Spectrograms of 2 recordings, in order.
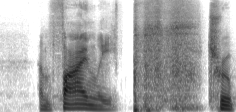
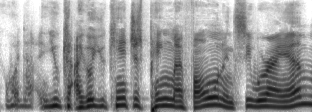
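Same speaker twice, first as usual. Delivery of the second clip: exasperated, pitched up high; high, exasperated rant; 8 semitones higher than usual. Retold or imitated. Stranded driver rants at the roadside assistance guy, high and exasperated. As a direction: sputter in high-pitched disbelief. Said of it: "I keep cursing".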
